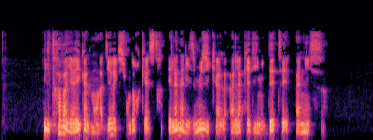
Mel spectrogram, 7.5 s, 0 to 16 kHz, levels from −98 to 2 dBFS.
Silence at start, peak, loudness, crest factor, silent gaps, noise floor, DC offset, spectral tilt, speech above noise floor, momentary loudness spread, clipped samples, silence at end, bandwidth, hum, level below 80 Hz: 0.9 s; -2 dBFS; -21 LUFS; 22 dB; none; -79 dBFS; under 0.1%; -5 dB/octave; 58 dB; 7 LU; under 0.1%; 0.95 s; 7.8 kHz; none; -56 dBFS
